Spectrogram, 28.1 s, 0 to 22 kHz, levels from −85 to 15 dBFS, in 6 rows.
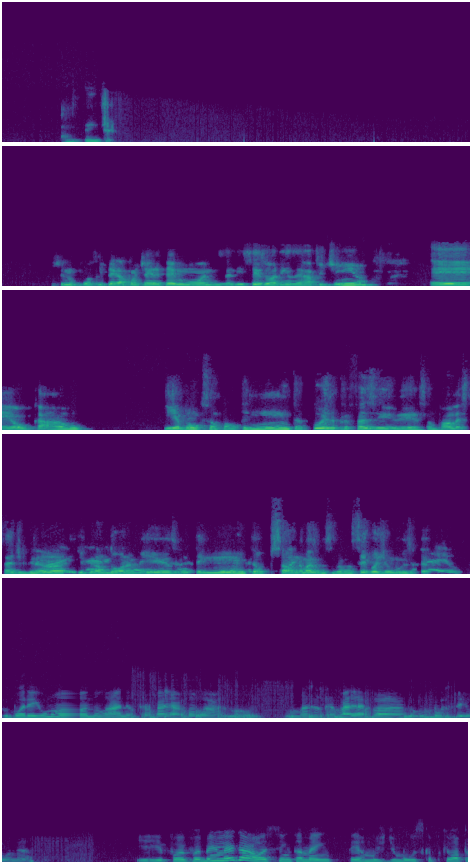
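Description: From 0.32 to 0.54 s there is repeated packet loss with a robotic sound. Five separate gaps, the longest 45 ms, were filled by extending the previous sound, so 44% of that stretch is synthetic continuation. The result is choppy and robotic, with about 40 ms of real audio missing.

A call bitrate drop runs from 1.03 to 10.55 s. The encoder's target fell from 32 kbps to 9 kbps and stayed at the floor for about 4 s. The coded bandwidth narrowed from 20 kHz to 4 kHz, which leaves the speech muffled, coarse and watery.

Inside that stretch, from 5.77 to 6.22 s, a jitter buffer speed-up plays the audio at 107% speed. The receiver trimmed roughly 40 ms in short pitch-period slices to shrink excess buffered delay. The pitch stays the same, but the speech sounds slightly hurried.

Between 14.67 and 18.79 s the speech is repeatedly pulled down, in spans at 14.67 to 15.14 s, 15.33 to 15.99 s, 16.45 to 16.87 s, 17.21 to 17.64 s and 17.88 to 18.79 s. 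The drops are roughly 25 to 35 dB deep, so the voice dips or partly vanishes. This is likely speech suppressed in double talk by the echo canceller.

At 19.32 to 19.51 s a 175 ms call audio freeze appears as a held, fading continuation of the last sound, with nothing lost afterwards. The likely cause is delayed packets draining the jitter buffer, which pushes the playback delay up by 175 ms.

Right after it, from 19.59 to 19.64 s, come two short concealed packet losses. Together they drop about 30 ms of audio, which is patched by extrapolation and heard as a brief smear or wobble.

A second call bitrate drop runs from 20.0 s to the end. The bitrate falls from 32 kbps to 6 kbps and sits at the lowest rate for about 3.3 s. Bandwidth shrinks to 4 kHz, so the speech again turns dull and rough.

Near the end, from 27.23 to 28.05 s, a second jitter buffer speed-up plays the audio at 106%. It removes roughly 70 ms, so the closing speech sounds slightly rushed at an unchanged pitch.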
